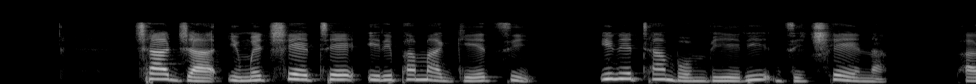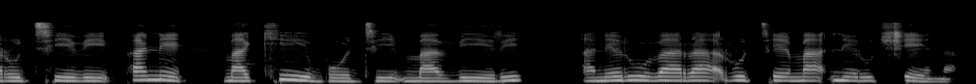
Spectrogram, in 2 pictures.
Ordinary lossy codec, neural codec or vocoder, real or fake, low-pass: MP3, 64 kbps; none; real; 7.2 kHz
